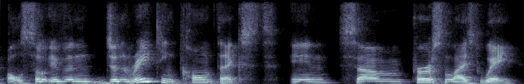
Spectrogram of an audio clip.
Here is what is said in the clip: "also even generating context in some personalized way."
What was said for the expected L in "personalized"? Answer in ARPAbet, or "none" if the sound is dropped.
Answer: L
